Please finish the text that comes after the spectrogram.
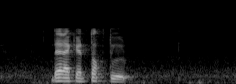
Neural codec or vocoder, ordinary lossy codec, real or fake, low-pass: none; MP3, 48 kbps; real; 5.4 kHz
